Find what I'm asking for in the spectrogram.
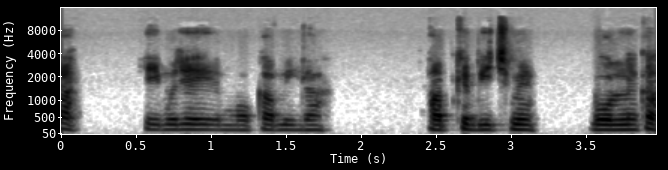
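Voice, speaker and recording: A man speaks with a Gujarati accent. The sound is dry and close, with no echo. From Gujarat, India. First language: Gujarati (speaking Hindi). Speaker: devotee sharing a talk. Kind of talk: spiritual talk.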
